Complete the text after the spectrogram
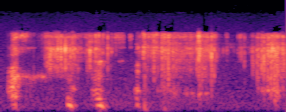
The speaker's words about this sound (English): I love the ice sound. They other podcasts don't give you that. That's that ASMR. It's ASMR.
